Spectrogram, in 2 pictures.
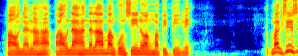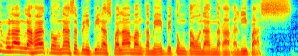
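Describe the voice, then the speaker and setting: A Filipino male radio host reads a dramatic story in a measured way. His voice sits somewhat high for a man, and the sound is dry and close. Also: fairly bright tone, dry recording. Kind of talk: scripted dramatic narration of listener's letter.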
